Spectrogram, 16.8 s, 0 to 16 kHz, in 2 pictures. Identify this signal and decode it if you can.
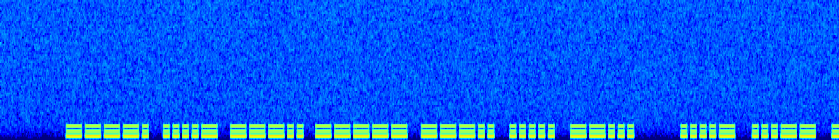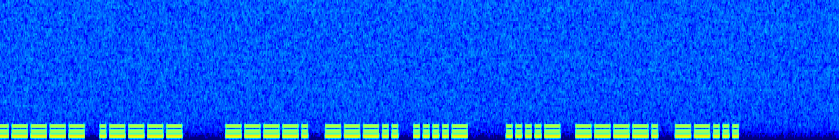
Morse code, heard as a keyed tone, hand-sent with a paddle, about 25 wpm, 560 Hz. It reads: 9480857 4301 984 497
